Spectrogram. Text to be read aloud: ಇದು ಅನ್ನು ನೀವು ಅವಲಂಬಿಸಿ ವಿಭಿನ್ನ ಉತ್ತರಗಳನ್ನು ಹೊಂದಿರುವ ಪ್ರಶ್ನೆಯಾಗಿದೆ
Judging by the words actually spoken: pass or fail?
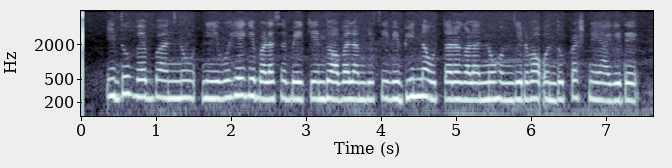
fail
